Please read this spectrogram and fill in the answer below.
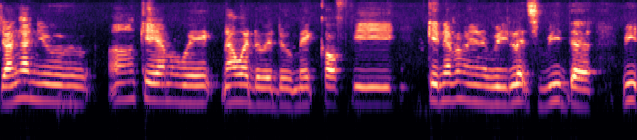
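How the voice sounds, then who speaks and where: Speaking in a normal speaking voice, a woman talks at a fairly slow pace with a fairly low pitch and fairly even intonation. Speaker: event manager and music producer. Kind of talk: casual interview.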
